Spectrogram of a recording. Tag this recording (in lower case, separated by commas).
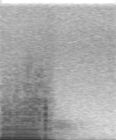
fart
